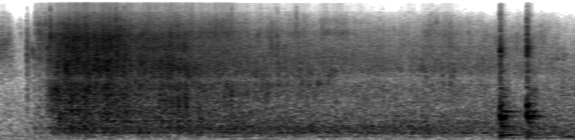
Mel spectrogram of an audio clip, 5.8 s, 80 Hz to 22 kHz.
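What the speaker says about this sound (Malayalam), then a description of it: "ഇനി നമുക്ക് കുറച്ച് സവോളയോടെ വറക്കാം." Sliced onions and curry leaves fry in hot oil in a large batch for 125 people, giving a dense, steady sizzle close up with a couple of sharp stirring knocks near the end.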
